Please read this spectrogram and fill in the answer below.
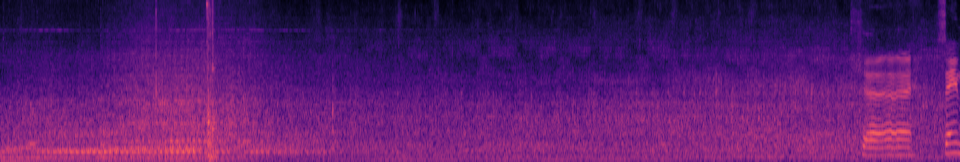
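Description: Heavy trucks' diesel engines idling, with a single sharp knock about two and a half seconds in, when the cab door shuts. After it the idle settles into a steadier, quieter rumble, and a voice comes in near the end.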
